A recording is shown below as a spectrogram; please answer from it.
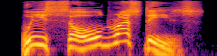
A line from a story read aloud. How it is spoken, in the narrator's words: Dusty exclaimed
